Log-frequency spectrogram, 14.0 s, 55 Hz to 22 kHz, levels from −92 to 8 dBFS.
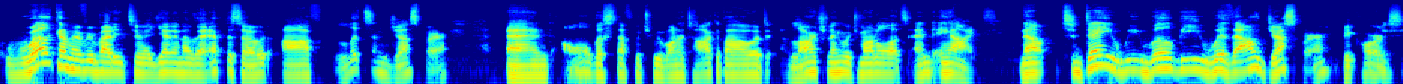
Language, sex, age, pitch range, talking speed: English, male, 30-49, 110-145 Hz, 140 wpm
